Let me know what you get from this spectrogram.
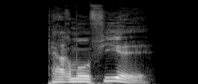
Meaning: thermophilic
- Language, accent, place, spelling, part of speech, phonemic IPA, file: German, Germany, Berlin, thermophil, adjective, /ˌtɛʁmoˈfiːl/, De-thermophil.ogg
